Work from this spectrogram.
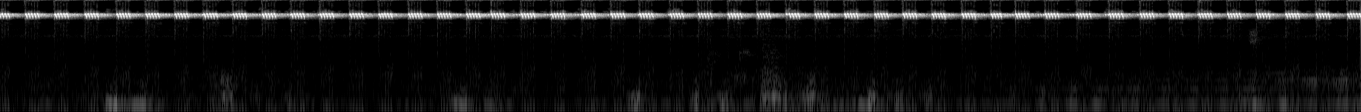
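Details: Clear cricket chirping recorded for calming sleep and as a tutor sound for training songbirds: bright high-pitched pulsed chirps repeated steadily about three to four times a second, with a faint low hum underneath.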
